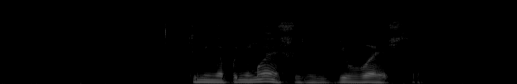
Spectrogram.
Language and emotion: Russian, angry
